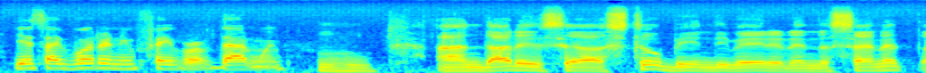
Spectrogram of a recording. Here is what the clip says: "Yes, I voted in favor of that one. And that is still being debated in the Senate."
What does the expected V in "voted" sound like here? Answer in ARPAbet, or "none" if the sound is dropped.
V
